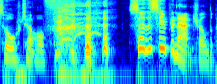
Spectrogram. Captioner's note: laughs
